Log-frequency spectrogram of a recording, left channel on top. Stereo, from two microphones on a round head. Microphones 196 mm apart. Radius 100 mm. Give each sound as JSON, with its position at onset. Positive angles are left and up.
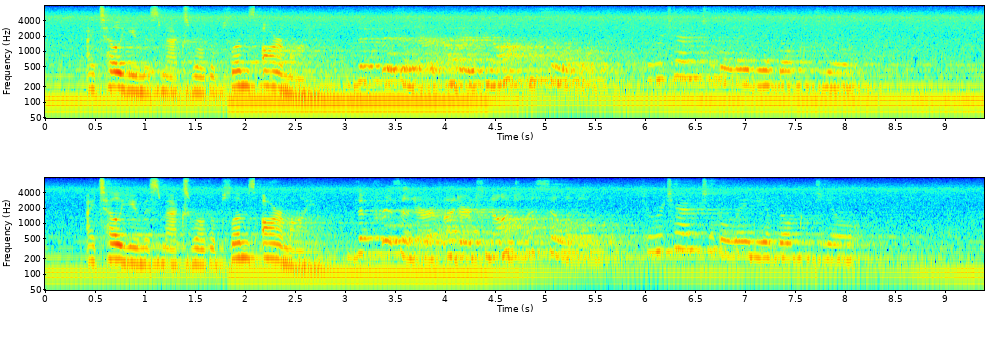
{"t": 0.4, "sound": "a woman speaking", "side_deg": -15, "distance_m": 0.7}
{"t": 3.0, "sound": "a woman speaking", "side_deg": -70, "distance_m": 5.5}
{"t": 6.0, "sound": "a woman speaking", "side_deg": -25, "distance_m": 1.3}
